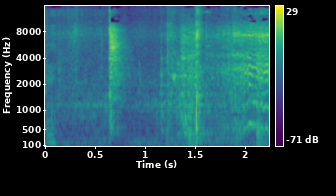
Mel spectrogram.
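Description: Two knocks from the front entry door being handled, the second one sharper and louder about a second later.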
